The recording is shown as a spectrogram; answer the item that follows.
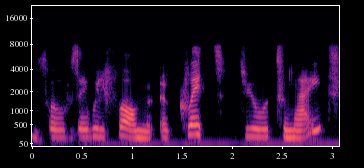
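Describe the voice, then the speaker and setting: A woman speaks at a very slow pace. She has a French accent. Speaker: patient organization vice president. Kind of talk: webinar introduction.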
